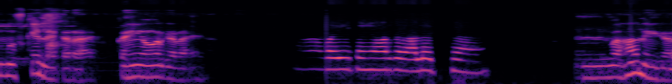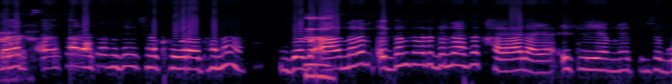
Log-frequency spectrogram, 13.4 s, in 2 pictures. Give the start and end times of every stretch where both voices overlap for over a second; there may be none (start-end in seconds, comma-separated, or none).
none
